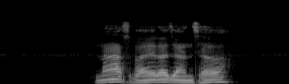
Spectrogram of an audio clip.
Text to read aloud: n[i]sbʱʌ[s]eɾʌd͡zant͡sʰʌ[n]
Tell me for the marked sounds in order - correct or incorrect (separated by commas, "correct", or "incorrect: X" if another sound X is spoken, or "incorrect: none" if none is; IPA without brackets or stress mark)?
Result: incorrect: a, incorrect: none, incorrect: none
